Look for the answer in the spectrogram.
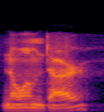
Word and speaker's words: Noam Dar: Noam Dar? – Yeah.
